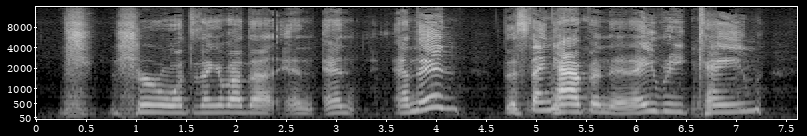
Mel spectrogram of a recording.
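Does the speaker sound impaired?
Yes: cerebral palsy; types with one finger.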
